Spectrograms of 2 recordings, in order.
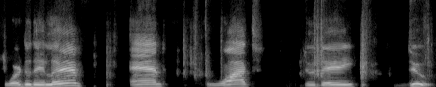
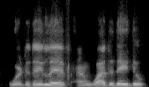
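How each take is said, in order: First: Each word said apart, slowly; a slow, chunked model question. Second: Said in the usual way. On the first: Shown as a demonstration. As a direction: break the question into single words. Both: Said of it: "Please repeat after me".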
